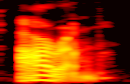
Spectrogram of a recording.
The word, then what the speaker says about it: arm: window sure it's an arum your honor he pronounced it arum and arm you goose who ever saw one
